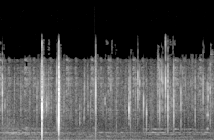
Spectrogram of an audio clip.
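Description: Faint background music bed with a soft crackling like embers, and two sharp crackles close together about a second in.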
